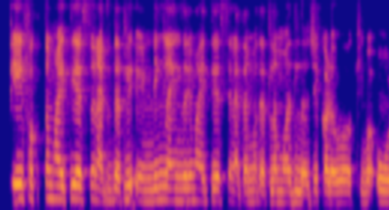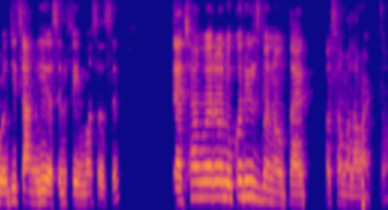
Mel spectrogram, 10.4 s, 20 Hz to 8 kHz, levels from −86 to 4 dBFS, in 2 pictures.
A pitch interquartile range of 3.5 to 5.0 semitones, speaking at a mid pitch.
Yes: average, 4.2 semitones; medium, 165 Hz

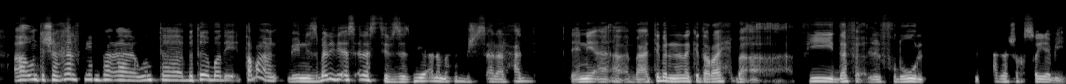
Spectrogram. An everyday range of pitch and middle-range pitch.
No: wide, 7.3 semitones; medium, 145 Hz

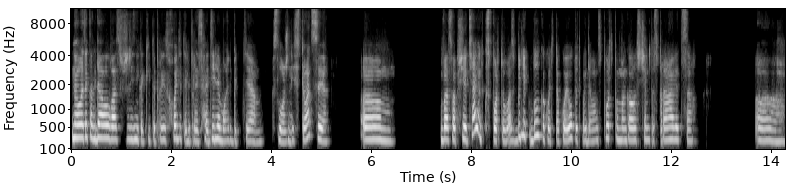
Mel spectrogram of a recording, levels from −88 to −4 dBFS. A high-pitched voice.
Yes: high, 245 Hz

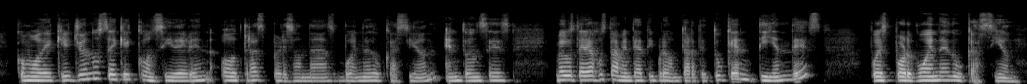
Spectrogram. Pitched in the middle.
Yes: medium, 180 Hz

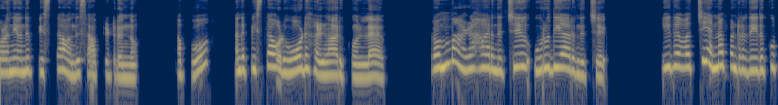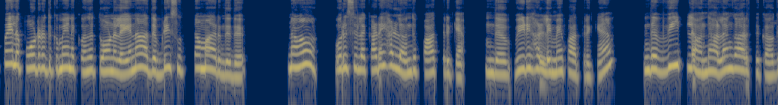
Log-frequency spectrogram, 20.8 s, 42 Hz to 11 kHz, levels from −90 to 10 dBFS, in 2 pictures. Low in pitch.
No: very high, 260 Hz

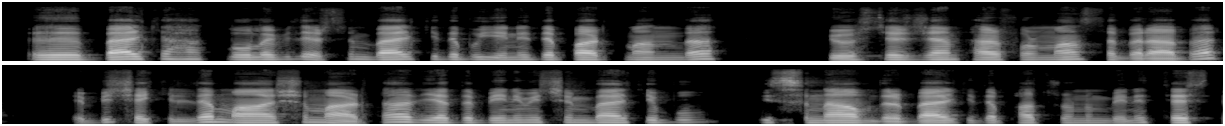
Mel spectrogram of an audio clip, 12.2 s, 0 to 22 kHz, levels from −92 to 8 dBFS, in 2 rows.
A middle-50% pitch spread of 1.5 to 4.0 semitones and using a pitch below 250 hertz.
Yes: narrow, 2.6 semitones; medium, 140 Hz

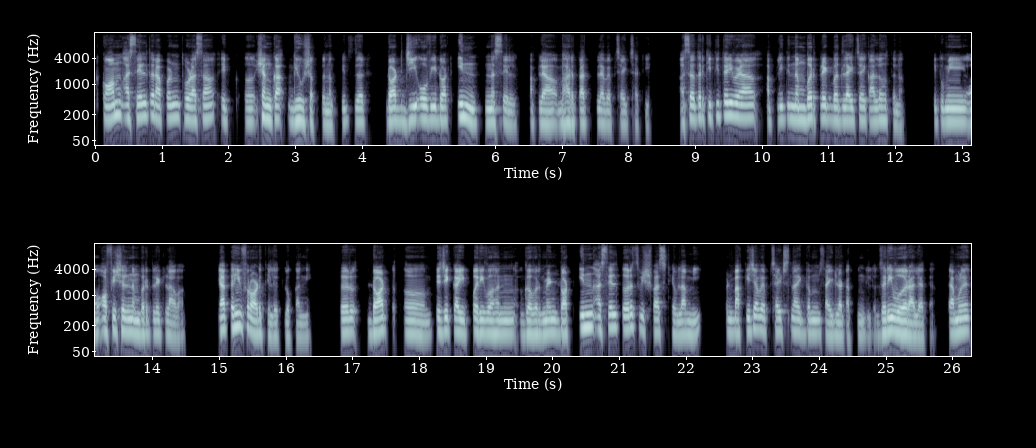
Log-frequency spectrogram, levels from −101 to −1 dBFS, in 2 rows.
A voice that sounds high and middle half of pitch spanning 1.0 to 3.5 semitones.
No: medium, 140 Hz; average, 3.1 semitones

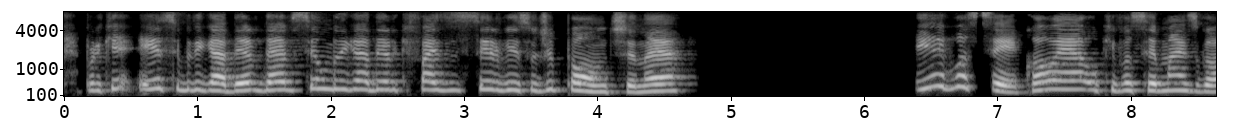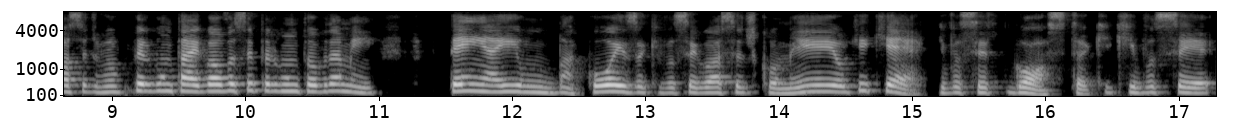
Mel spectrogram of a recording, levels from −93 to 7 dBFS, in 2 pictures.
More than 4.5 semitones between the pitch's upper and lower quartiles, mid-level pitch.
No: average, 5.2 semitones; high, 235 Hz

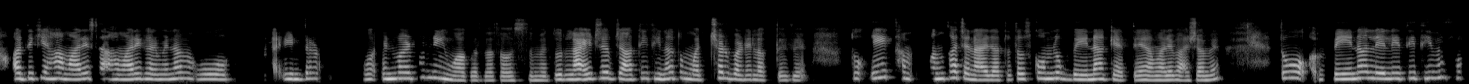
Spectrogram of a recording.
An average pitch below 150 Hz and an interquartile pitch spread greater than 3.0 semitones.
No: high, 245 Hz; average, 3.7 semitones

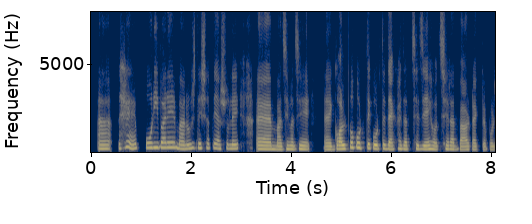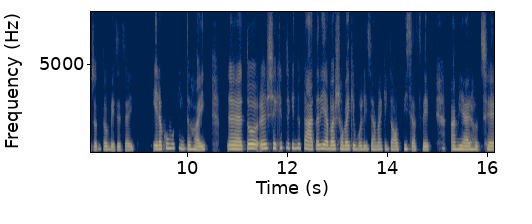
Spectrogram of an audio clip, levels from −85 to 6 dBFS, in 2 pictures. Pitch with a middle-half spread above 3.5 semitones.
Yes: average, 4.2 semitones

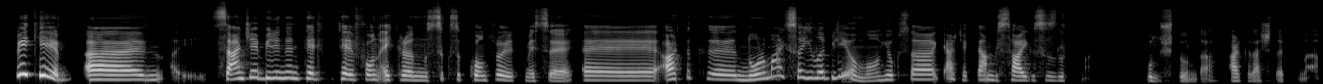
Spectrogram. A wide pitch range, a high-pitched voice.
Yes: wide, 5.7 semitones; high, 220 Hz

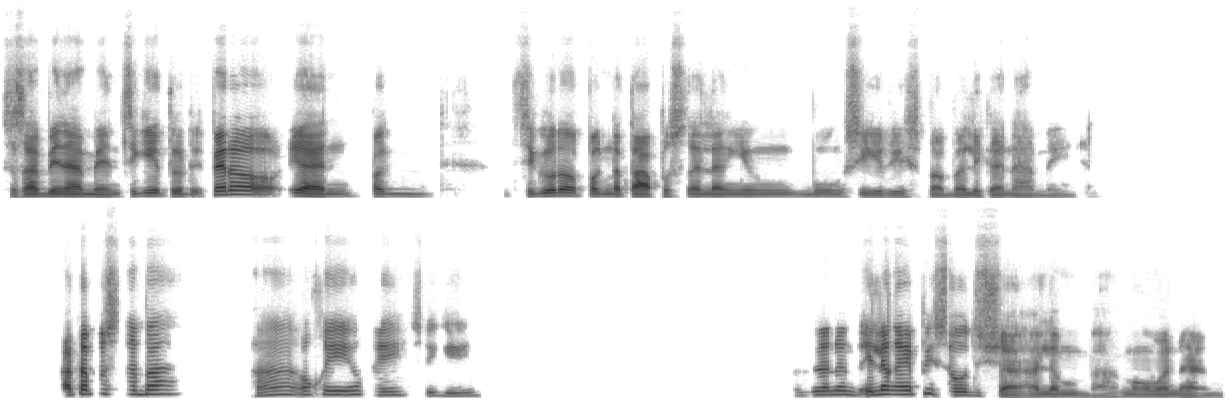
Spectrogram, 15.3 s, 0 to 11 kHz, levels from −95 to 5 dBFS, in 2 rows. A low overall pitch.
Yes: low, 130 Hz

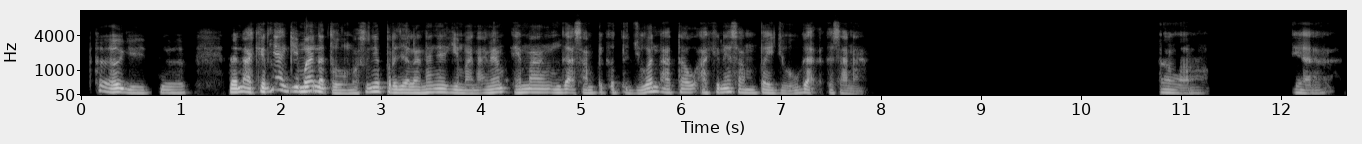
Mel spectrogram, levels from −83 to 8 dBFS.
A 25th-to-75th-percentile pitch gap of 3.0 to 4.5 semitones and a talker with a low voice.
Yes: average, 3.6 semitones; low, 125 Hz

